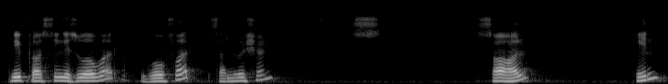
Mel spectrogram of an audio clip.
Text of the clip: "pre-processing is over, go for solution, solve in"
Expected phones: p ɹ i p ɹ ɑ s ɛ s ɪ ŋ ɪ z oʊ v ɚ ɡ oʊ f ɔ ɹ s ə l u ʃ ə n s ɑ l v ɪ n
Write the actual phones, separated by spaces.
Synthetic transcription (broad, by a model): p ɹ i p ɹ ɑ s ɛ s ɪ ŋ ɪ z oʊ v ɚ ɡ oʊ f ɔ ɹ s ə l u ʃ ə n s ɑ l ɪ n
